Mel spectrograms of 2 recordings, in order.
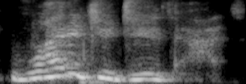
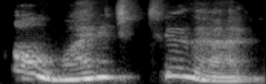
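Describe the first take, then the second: First: It sounds harsh and scolding. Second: It sounds gentle and curious.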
